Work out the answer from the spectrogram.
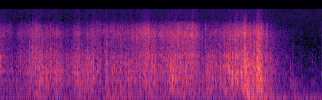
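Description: Wrapping paper crinkles as a birthday present is unwrapped, a faint, continuous rustling that swells toward the end before quickly fading.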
